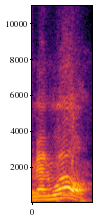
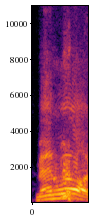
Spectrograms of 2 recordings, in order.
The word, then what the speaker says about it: Manuel: to it with that man well am I pronouncing your last name right you got it right perfect Manuel Manuel you know like Morales you know like yeah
